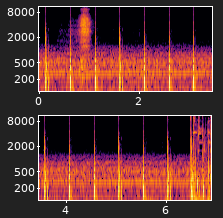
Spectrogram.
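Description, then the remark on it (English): A video game skeleton sound effect in a dodging game played with the arrow keys, where the player dodges opposite to the direction the skeleton is heard from: sharp, evenly spaced clicks roughly twice a second over a low steady hum, with a brief hiss early on and a noisy burst at the end. “So you always dodge in the opposite direction from which you hear the skeleton.”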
